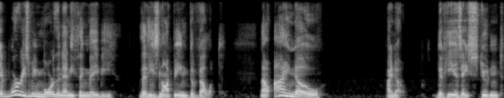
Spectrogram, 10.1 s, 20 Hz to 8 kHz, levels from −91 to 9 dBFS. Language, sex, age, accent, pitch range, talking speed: English, male, 40-59, American, 105-155 Hz, 130 wpm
